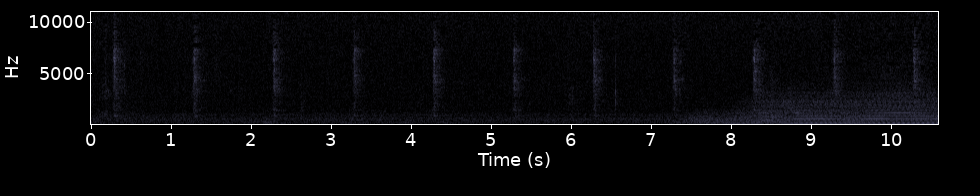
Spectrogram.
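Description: A clock ticking evenly, about once a second, in a quiet room. From about eight seconds in, a steady low hum comes up underneath.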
